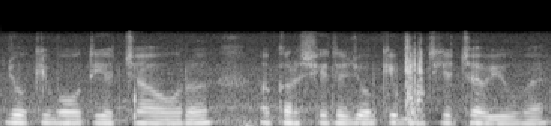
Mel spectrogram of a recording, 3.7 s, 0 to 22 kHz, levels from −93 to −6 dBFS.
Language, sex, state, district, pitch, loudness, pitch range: Hindi, male, Chandigarh, Chandigarh, 115 Hz, -19 LUFS, 115-120 Hz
